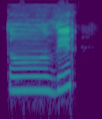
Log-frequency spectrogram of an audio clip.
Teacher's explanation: Kemudian dartahum ada idhar syafawi, amlam idhar syafawi juga, amlam tunzir ada idhar syafawinya juga, tunzir ikhfa, tunzir di zirnya ini ada ra tarqiq, ra-nya itu dibaca tipis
